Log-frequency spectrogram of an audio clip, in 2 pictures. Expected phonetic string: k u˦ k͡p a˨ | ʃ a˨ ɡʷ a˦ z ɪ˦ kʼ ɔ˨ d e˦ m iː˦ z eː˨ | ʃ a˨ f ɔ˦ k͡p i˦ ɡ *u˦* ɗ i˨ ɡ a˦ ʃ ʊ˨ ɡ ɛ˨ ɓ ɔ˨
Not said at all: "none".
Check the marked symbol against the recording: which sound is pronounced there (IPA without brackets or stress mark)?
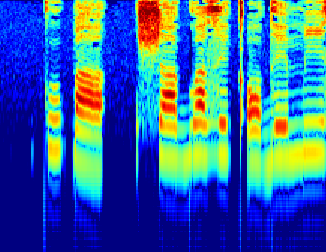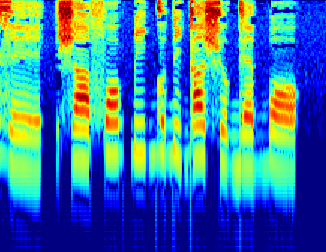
ʊ˦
